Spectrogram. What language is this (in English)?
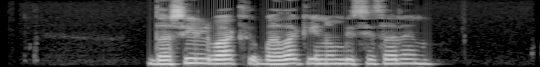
Basque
